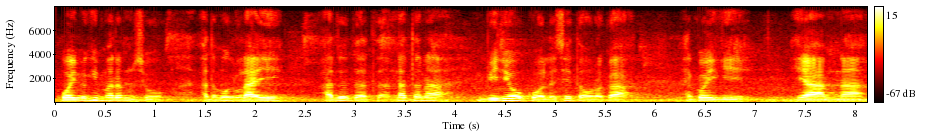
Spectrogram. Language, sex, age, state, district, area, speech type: Manipuri, male, 60+, Manipur, Thoubal, rural, spontaneous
